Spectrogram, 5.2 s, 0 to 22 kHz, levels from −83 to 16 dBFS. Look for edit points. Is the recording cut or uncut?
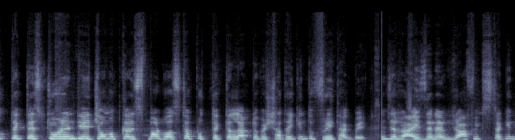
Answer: cut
